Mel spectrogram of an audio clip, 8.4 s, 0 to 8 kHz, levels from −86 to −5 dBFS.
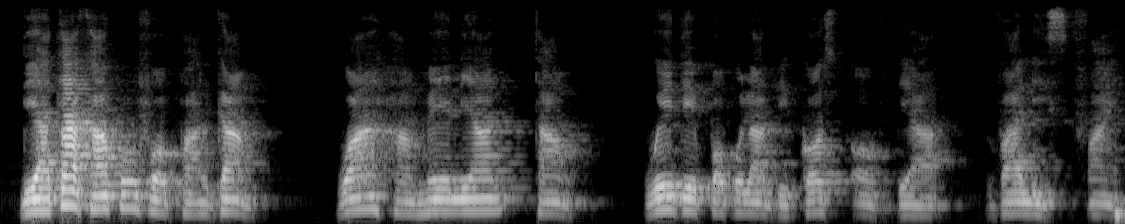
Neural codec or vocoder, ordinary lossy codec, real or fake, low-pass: none; AAC, 48 kbps; real; 7.2 kHz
